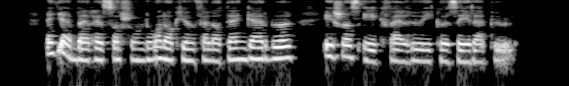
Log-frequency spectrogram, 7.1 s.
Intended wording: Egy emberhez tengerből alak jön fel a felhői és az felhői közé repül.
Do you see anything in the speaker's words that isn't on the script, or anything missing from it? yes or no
yes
